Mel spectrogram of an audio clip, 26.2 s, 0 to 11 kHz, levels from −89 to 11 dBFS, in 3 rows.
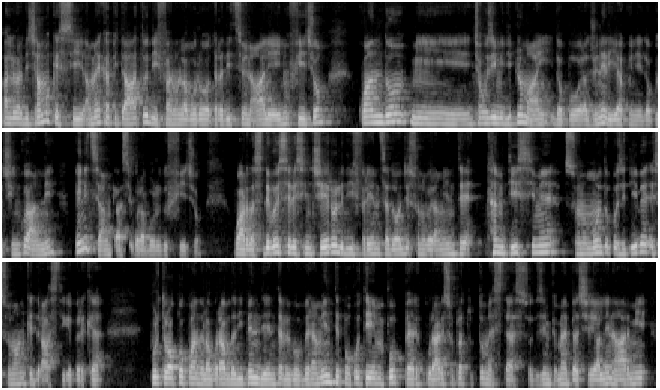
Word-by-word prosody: Allora 140 -1 +1
diciamo 155 +10 +1
che 155 -6 0
sì, 125 -3 -1
a 130 - -5
me 150 +5 +1
è - - -5
capitato 140 -1 0
di 140 -6 0
fare 125 0 -3
un 125 - -1
lavoro 125 0 +1
tradizionale 125 0 -1
in 125 +2 +1
ufficio 140 +5 -2 0.3
quando 170 +4 +4
mi 135 -3 -1
diciamo 140 +2 -2
così, 145 +1 +4
mi 140 -1 +1
diplomai 135 -3 0
dopo 120 -2 -1
ragioneria, 125 +1 +1
quindi 115 -2 -7
dopo 115 +1 -5
5 125 +6 -2
anni 130 +5 -1 0.2
e 195 - +1
iniziai 215 - -1
un 120 - -4
classico 110 +1 -4
lavoro 115 -1 -3
d'ufficio. 115 -1 -11 0.4
Guarda, 125 -2 +2
se 125 - -7
devo 145 +2 +6
essere 165 -2 +4
sincero 145 +3 +3
le 160 -4 +4
differenze 130 -1 -2
ad 125 - -1
oggi 125 +2 +1
sono 130 -3 -6
veramente 125 - -2
tantissime, 165 +3 +1
sono 135 -7 -5
molto 160 +4 +1
positive, 145 +7 +1
e - - -2
sono 130 0 -7
anche 130 0 -4
drastiche 120 0 -6
perché 120 0 -5 0.6
purtroppo 150 0 +4
quando 140 -2 +1
lavoravo 130 +1 +2
da 130 - +3
dipendente, 130 -1 +3
avevo 125 -2 0
veramente 150 +6 +3
poco 140 0 -1
tempo 145 +2 +2
per 130 -2 0
curare 130 0 0
soprattutto 140 +2 -7
me 125 -4 -3
stesso. 120 -1 -7
Ad 115 - -13
esempio, 125 +1 -4
a - - -3
me 130 -1 0
piace 120 0 -1
allenarmi 130 +2 0
130 Hz, 165 wpm, -21 LUFS, 125-150 Hz, 0.6 s, devo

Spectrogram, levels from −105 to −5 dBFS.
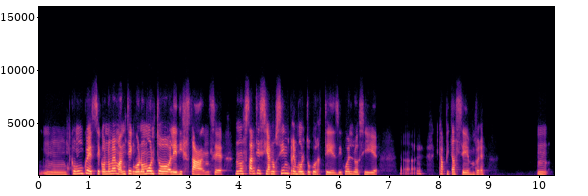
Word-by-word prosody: mhmm, 190 -7 -9
comunque 245 +1 +2
secondo 230 -1 -1
me 250 +1 +4
mantengono 220 -1 +3
molto 245 -2 +5
le 200 -1 +6
distanze, 190 -3 +1 0.2
nonostante 245 +3 0
siano 225 -3 0
sempre 255 0 -2
molto 215 -2 0
cortesi, 185 -4 -3
quello 215 -3 -3
sì. 180 -3 -6
Ehm, 235 +6 -15 0.3
capita 215 -2 -5
sempre. 180 -1 -6 1.0
Mh. 205 -1 -8
215 Hz, 110 wpm, -25 LUFS, 190-240 Hz, 1.0 s, le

